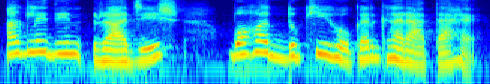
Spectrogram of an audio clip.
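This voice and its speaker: A woman's voice: medium pitch, expressive, a little slow, a little mellow. A woman reading scripted narration for a moral story as its narrator.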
